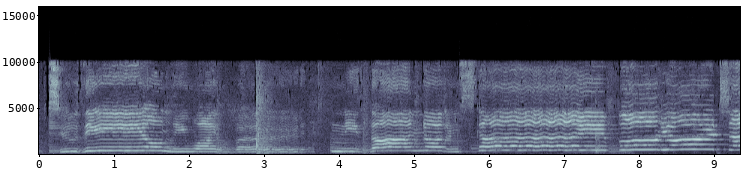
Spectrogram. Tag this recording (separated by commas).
Female singing, Music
